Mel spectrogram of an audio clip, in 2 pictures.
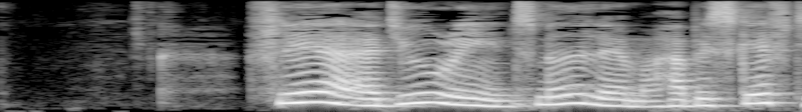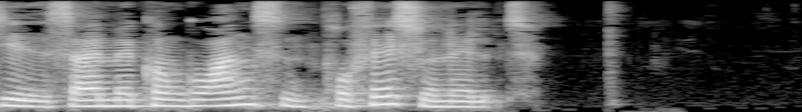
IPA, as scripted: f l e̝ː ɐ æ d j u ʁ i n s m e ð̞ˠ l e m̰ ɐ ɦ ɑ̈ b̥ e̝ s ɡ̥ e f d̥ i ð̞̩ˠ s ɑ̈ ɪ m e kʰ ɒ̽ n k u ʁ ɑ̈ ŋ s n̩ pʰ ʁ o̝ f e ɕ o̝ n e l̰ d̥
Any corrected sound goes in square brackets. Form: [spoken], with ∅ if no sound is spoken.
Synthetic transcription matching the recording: f l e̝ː ɐ æ d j u ʁ i n s m e ð̞ˠ l e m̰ ɐ ɦ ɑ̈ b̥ e̝ s ɡ̥ e f d̥ i ð̞̩ˠ s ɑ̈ ɪ m e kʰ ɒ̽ [ŋ] k u ʁ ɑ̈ ŋ s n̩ pʰ ʁ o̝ f e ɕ o̝ n e l̰ d̥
